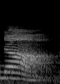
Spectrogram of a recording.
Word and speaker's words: knob: The set of words here has a silent K at the beginning. Knot, knee, and knob.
